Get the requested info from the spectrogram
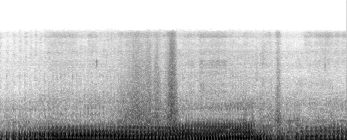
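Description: Yamaha Byson single-cylinder motorcycle engine heard from the rider's seat, pulling with the throttle open and then easing off about four seconds in. Two short sharp clacks, one about halfway through and one just after the throttle closes.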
